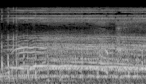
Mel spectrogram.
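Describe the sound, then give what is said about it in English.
A dense burst of applause sound effect, many hands clapping in a steady, noisy wash at a fairly loud level that holds evenly for about a second and a half. “hit the claps.”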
